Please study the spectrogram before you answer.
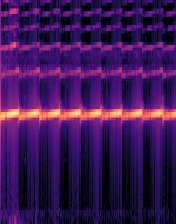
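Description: A shrill, steady high-pitched warbling tone sounds continuously for two seconds, the leak alert from the detector gateway.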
